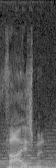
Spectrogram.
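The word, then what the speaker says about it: Theismann: All of that changed when a Notre Dame quarterback altered the pronunciation of his name from Joe Theman to Joe Thyman.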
